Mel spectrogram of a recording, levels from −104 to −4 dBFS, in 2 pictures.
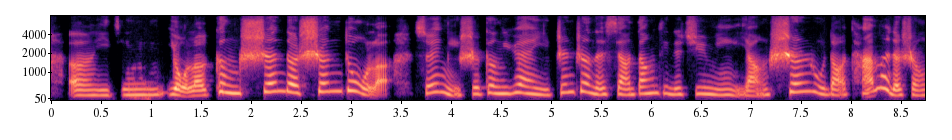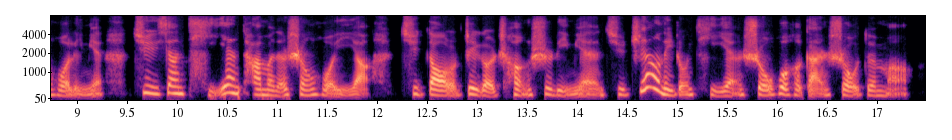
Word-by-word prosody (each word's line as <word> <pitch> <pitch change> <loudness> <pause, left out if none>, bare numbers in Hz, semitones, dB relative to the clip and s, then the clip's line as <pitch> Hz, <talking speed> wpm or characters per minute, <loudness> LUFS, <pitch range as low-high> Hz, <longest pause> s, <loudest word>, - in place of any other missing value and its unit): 嗯， 185 0 0
已 180 - -3
经 195 +3 -3
有 210 -1 +5
了 170 +3 +3
更 260 +3 +2
深 305 +6 +1
地 285 -4 +5
深 315 +5 +1
度 335 -1 +2
了。 - - -1 0.2
所 260 - -3
以 295 - -3
你 230 -9 -3
是 225 - -1
更 235 +1 0
愿 245 -3 0
意 190 - -4
真 280 +8 -5
正 295 -4 0
地 210 - +1
像 215 -2 -1
当 240 +3 0
地 245 -3 -7
的 215 0 -2
居 225 +2 -5
民 195 -3 -2
一 - - -10
样， 175 +4 -1
深 300 +6 +7
入 280 -9 -3
到 200 -2 0
他 365 - 0
们 420 0 +2
的 180 - +4
生 185 -1 -3
活 170 -2 -1
里 - - -6
面， - - -6 0.3
去 255 -4 -1
像 245 0 +2
体 225 - -10
验 255 0 +2
他 200 - +2
们 185 -2 -2
的 195 +6 -2
生 195 -2 +1
活 185 - -2
一 - - -7
样， - - 0 0.3
去 230 - -5
到 195 -4 +5
这 210 +1 +1
个 - - +2
城 200 -1 -2
市 210 +1 -1
里 175 -2 -5
面 205 -1 -5
去 200 0 -7
这 330 - -1
样 435 -3 +6
的 205 - +4
一 180 - -1
种 195 - -3
体 190 -6 -11
验、 195 +6 -3
收 180 - +1
获 225 -3 +3
和 195 - -5
感 - - -1
受， 205 - -1
对 180 -4 -5
吗？ 170 0 -8
215 Hz, 250 characters per minute, -23 LUFS, 195-260 Hz, 0.3 s, 深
